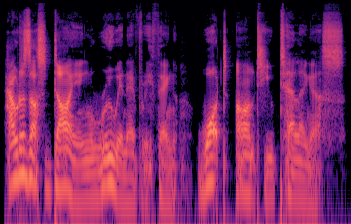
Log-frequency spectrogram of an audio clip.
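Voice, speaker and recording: A man voicing a level-headed, questioning hero in a video game, speaking earnestly in short deliberate lines. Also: low voice, sing-song, creaky, sharp tone, heavily acted. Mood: questioning, suspicious.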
